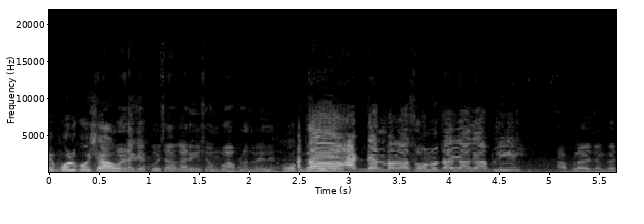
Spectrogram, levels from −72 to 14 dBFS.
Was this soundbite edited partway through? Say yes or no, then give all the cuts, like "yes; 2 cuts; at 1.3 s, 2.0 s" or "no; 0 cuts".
yes; 1 cut; at 2.5 s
